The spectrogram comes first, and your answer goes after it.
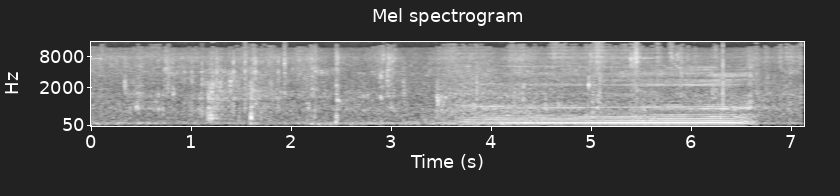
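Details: One sustained, even moo from a cow in a traditional English farm yard on a winter afternoon after the calves were taken from their mothers, rising in at about four seconds, holding steady, then cut off, over low rumbling yard noise.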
